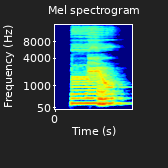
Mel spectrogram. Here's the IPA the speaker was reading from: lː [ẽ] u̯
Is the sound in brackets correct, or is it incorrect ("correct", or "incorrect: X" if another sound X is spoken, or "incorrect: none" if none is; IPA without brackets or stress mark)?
correct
